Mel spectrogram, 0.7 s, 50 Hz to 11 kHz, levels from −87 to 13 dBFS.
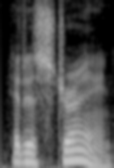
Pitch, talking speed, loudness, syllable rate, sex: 120 Hz, 250 wpm, -13 LUFS, 6.5 syllables/s, male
